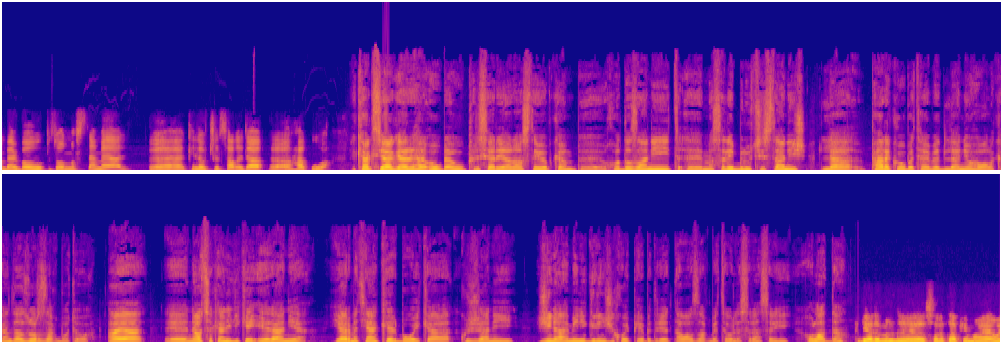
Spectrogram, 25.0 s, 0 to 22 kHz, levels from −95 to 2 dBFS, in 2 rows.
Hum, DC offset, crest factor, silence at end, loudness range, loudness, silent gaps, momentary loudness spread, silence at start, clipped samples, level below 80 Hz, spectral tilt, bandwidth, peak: none; under 0.1%; 20 dB; 0 s; 5 LU; -20 LUFS; none; 14 LU; 0 s; under 0.1%; -66 dBFS; -5.5 dB/octave; 16 kHz; 0 dBFS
